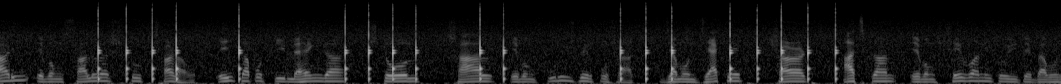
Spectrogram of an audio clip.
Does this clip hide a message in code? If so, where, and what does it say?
Yes: tap code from 1.0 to 8.4 s, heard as taps on a table, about 4 knocks a second, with speech in Bangla. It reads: QRP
